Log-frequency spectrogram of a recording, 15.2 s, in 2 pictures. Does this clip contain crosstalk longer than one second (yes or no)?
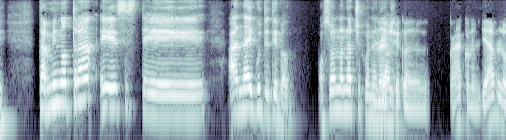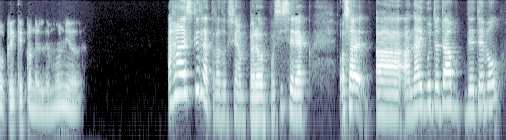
no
